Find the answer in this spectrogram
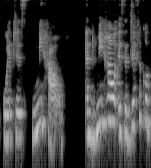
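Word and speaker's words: Michał: about Pavo but it's because of the CH in the middle which often English speakers pronounce as C so they might say mik it's not pronounced like that at all imagine that the C is not there at all so whenever you've got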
